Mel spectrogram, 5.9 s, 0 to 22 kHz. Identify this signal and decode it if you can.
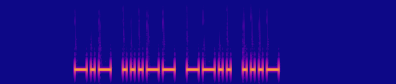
Morse code, heard as a keyed tone, about 20 wpm, 700 Hz. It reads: K3ZV
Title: USA Call Signs - 4 Characters - 20wpm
